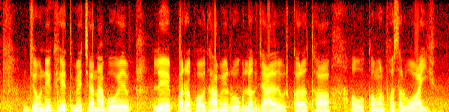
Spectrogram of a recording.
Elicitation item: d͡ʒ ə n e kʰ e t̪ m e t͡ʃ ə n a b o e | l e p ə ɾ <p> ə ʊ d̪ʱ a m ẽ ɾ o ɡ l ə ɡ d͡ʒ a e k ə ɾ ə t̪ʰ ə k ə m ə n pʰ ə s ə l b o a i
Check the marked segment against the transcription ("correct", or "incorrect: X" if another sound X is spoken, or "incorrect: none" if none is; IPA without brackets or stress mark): correct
